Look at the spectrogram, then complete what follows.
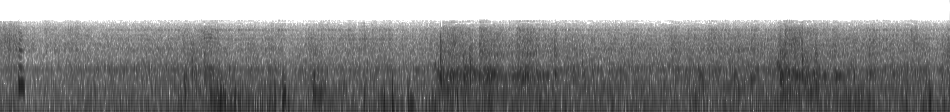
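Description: Chainsaw that is hard to start being pull-started, with a surge of sound every couple of seconds over a continuous rough, rattling mechanical noise.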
